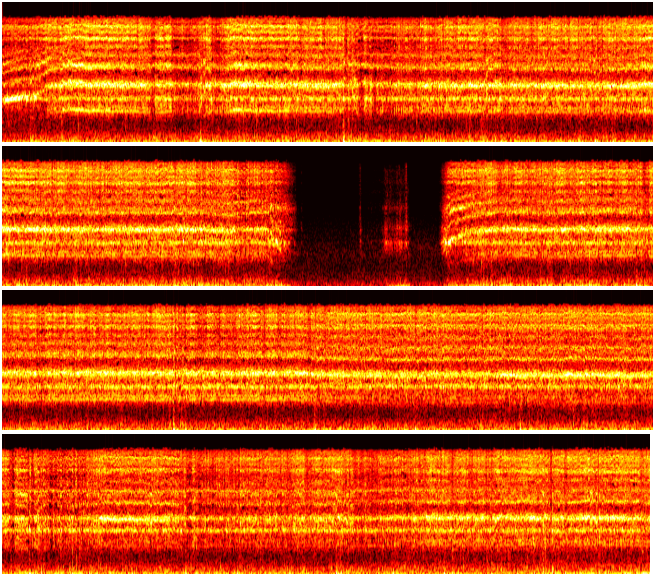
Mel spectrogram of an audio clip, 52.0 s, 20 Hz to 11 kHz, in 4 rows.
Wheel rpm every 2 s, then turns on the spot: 120, 200, 200, 200, 200, 200, 190, 190, 190, 110, 0, 120, 190, 200, 200, 200, 190, 180, 180, 180, 180, 180, 180, 180, 190, 180.
none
